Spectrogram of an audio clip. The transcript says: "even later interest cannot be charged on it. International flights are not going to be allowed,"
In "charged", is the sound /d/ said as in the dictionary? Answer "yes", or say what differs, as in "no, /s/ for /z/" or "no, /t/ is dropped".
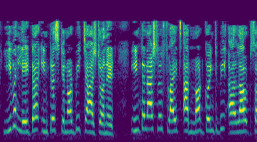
yes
